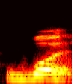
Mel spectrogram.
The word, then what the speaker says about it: whirl: So it's pronounced as whirl. WHIRL.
